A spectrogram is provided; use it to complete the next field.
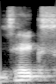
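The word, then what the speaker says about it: sechs: सिक्स को German में जेक्स कहा जाता है दोस्तों। सिक्स को जर्मन में जेक्स कहा जाता है दोस्तों। एस को यहाँ पे जेड जैसा प्रोनाउंस किया जाता है।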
